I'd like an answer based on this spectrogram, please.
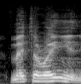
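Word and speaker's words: Mediterranean: 발음 안 해도 되니까 여기 강세주고 여기 요 부분 빼고 터 요것도 빼고 여기서부터 여기까지 쭉 빼고 레이니언 여기 레이니언 여기만 강세우는 거예요. 메터레이니언 이렇게 하는 거죠.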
